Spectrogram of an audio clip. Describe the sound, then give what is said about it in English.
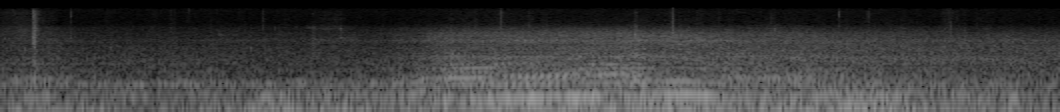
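A Chevy truck or SUV drives past, its engine note rising and falling as it passes over a steady, loud rumble of road noise; no one speaks. “Past this one guy, big truck person or SUV or whatever, but Chevy, it's a Chevy.”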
